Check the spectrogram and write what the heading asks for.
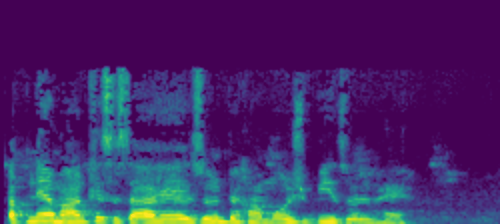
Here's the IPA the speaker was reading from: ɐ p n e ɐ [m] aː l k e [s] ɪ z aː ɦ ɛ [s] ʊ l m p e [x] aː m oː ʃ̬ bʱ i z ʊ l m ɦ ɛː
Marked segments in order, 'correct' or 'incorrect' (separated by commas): correct, correct, incorrect, correct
